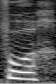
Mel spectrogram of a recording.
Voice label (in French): "four", French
